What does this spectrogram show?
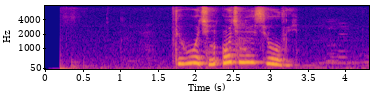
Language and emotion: Russian, positive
